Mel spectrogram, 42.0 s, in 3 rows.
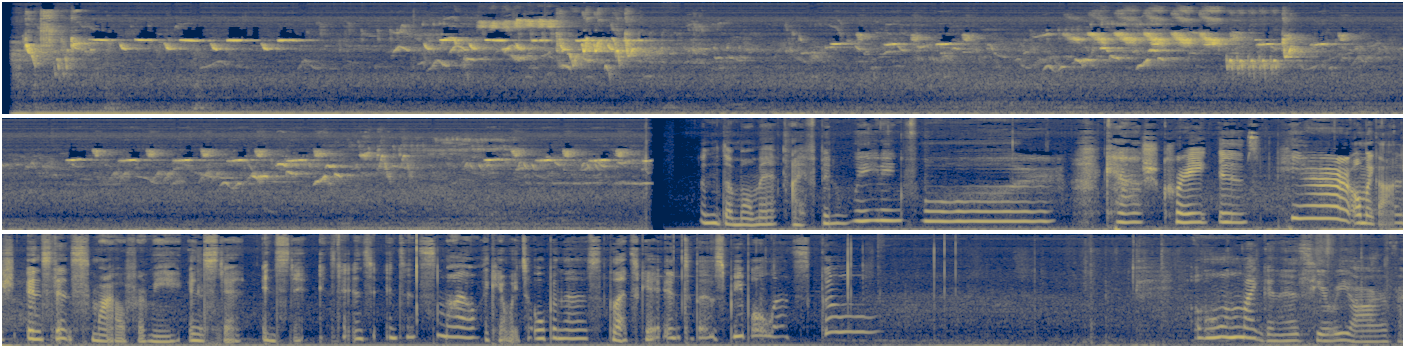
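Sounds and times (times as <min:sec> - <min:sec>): songbirds chirping and trilling: 0:00.1 - 0:20.5.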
